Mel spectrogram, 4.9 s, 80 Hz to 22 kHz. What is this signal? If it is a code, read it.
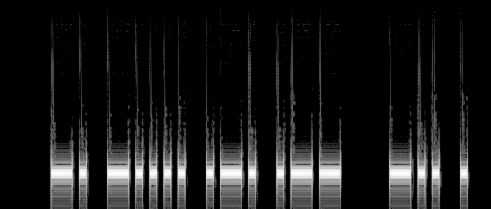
Morse code, heard as a keyed tone, about 17 wpm, 700 Hz. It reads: N6RW DE
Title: USA Callsign DE Callsign - 4 Characters - 17wpm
